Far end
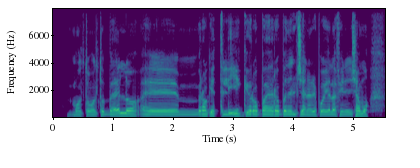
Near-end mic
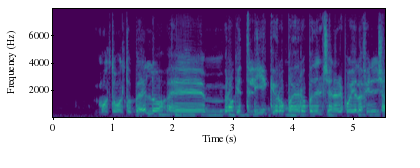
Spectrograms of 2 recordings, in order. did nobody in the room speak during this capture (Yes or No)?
No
